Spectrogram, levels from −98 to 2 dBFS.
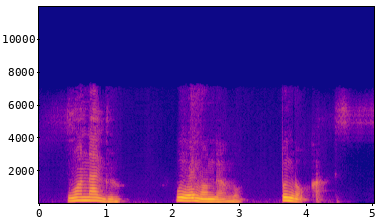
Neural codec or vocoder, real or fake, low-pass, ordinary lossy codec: codec, 16 kHz, 0.5 kbps, X-Codec, HuBERT features, trained on balanced general audio; fake; 7.2 kHz; MP3, 48 kbps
